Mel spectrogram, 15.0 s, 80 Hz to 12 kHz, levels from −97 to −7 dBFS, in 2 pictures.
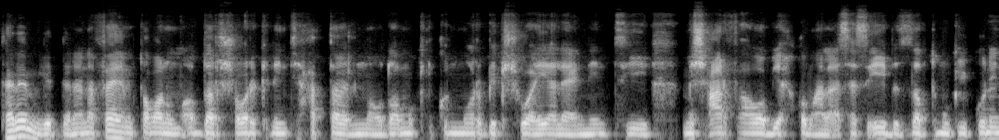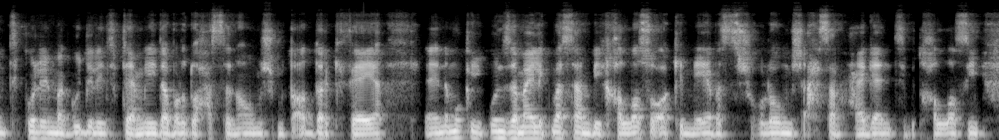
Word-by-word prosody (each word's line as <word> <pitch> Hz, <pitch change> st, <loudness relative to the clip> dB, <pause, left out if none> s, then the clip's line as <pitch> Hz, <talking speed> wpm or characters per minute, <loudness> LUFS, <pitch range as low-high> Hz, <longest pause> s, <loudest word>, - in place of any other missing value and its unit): تمام 125 Hz, -3 st, +4 dB
جدًا. 95 Hz, 0 st, 0 dB
أنا 105 Hz, +1 st, +1 dB
فاهم 115 Hz, -3 st, +2 dB
طبعًا، 105 Hz, -1 st, +1 dB
ومقدّر 100 Hz, +1 st, +1 dB
شعورِِك 100 Hz, 0 st, 0 dB
إن -, -, -5 dB
أنتِ 100 Hz, -, -2 dB
حتّى -, -, -4 dB
الموضوع 95 Hz, 0 st, 0 dB
ممكن 100 Hz, +1 st, -3 dB
يكون 100 Hz, 0 st, -4 dB
مُربِك 100 Hz, 0 st, -2 dB
شويّة، 95 Hz, -1 st, +1 dB
لإن 90 Hz, 0 st, 0 dB
أنتِ 95 Hz, -1 st, -5 dB, 0.5 s
مش -, -, +2 dB
عارفة 100 Hz, -, 0 dB
هو 100 Hz, -1 st, +2 dB
بيحكُم 95 Hz, -1 st, -2 dB
على 90 Hz, -1 st, 0 dB
أساس -, -, -4 dB
إيه -, -, +1 dB
بالضبط. -, -, -2 dB
ممكن 100 Hz, 0 st, -1 dB
يكون 105 Hz, +1 st, -1 dB
أنتِ 105 Hz, -1 st, -2 dB
كل 115 Hz, -1 st, 0 dB
المجهود 105 Hz, +1 st, +1 dB
اللي 100 Hz, -, +2 dB
أنتِ -, -, -6 dB
بتعمليه 100 Hz, 0 st, +3 dB
ده -, -, +5 dB
برضه -, -, +1 dB
حاسّة 100 Hz, -, -4 dB
إن 95 Hz, -, -1 dB
هو 100 Hz, 0 st, -1 dB
مش 100 Hz, -, -3 dB
متقدّر -, -, -1 dB
كفاية، 95 Hz, +1 st, +3 dB, 0.3 s
لإنّ 100 Hz, +2 st, +1 dB
ممكن 115 Hz, 0 st, +1 dB
يكون 115 Hz, +3 st, +1 dB
زمايلِك 110 Hz, 0 st, +4 dB
مثلًا 110 Hz, -2 st, +2 dB
بيخلّصوا 100 Hz, +2 st, +1 dB
آه -, -, -1 dB
كمّية، 95 Hz, +2 st, 0 dB
بس 180 Hz, -, -4 dB
شغلهم 100 Hz, +1 st, 0 dB
مش -, -, -1 dB
أحسن -, -, -2 dB
حاجة. 90 Hz, +2 st, 0 dB
أنتِ 95 Hz, -1 st, -5 dB
بتخلّصي 100 Hz, +1 st, -3 dB
100 Hz, 225 wpm, -24 LUFS, 95-105 Hz, 0.5 s, ده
